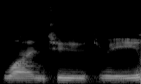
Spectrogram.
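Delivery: ordinary delivery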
